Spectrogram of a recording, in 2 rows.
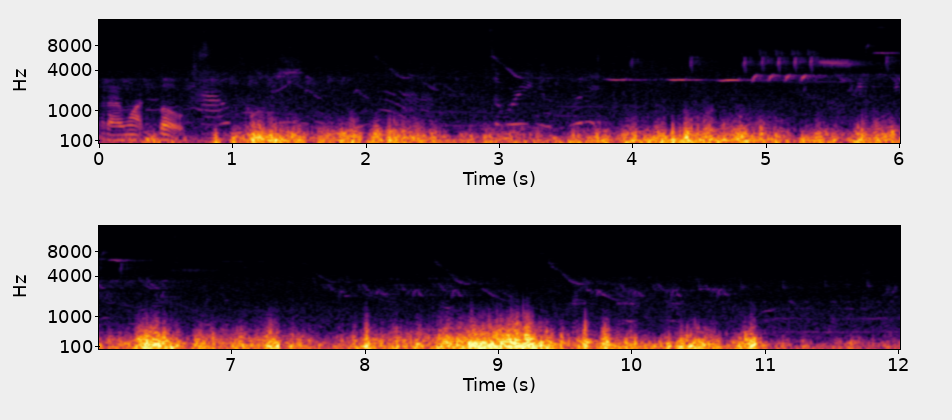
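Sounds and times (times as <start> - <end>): songbirds chirping: 0.0 - 12.0.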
